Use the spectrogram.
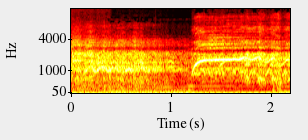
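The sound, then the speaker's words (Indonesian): A voice mimics a horse's whinny: one sustained, quavering, low, bass-heavy neigh with a wobbling pitch, loud, lasting about two seconds with no other talking. “Aduh, kayak kuda ya? maksudnya kayak tapi gitu. lebih ngebas”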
